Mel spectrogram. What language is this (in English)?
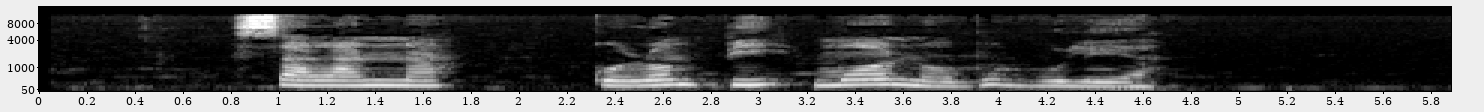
Mpiemo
